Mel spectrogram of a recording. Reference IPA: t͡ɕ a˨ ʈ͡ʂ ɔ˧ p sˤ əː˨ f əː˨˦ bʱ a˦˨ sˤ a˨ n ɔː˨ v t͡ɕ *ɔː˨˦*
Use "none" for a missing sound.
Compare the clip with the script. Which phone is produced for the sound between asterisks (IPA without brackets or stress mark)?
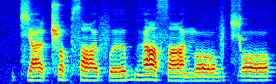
ɔː˧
